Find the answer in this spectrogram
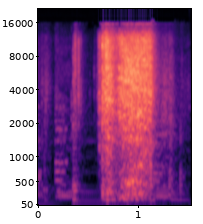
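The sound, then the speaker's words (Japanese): A loud rip as a freshly delivered cardboard box's packaging is torn open, one sustained tearing burst lasting about half a second, framed by softer rustling and handling noises before and after. “わもうほぼ開いたなんかさあのよくあるやんプレゼントとかもらってさ包装紙ぐしゃぐしゃにあの剥く人とさ綺麗にさ剥く人いるやん私完全にぐしゃぐしゃ派でさあれ綺麗に剥けたことないよなしかも「見て」とか言いたいんだけどさこれ今段ボール開けてんだけど”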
